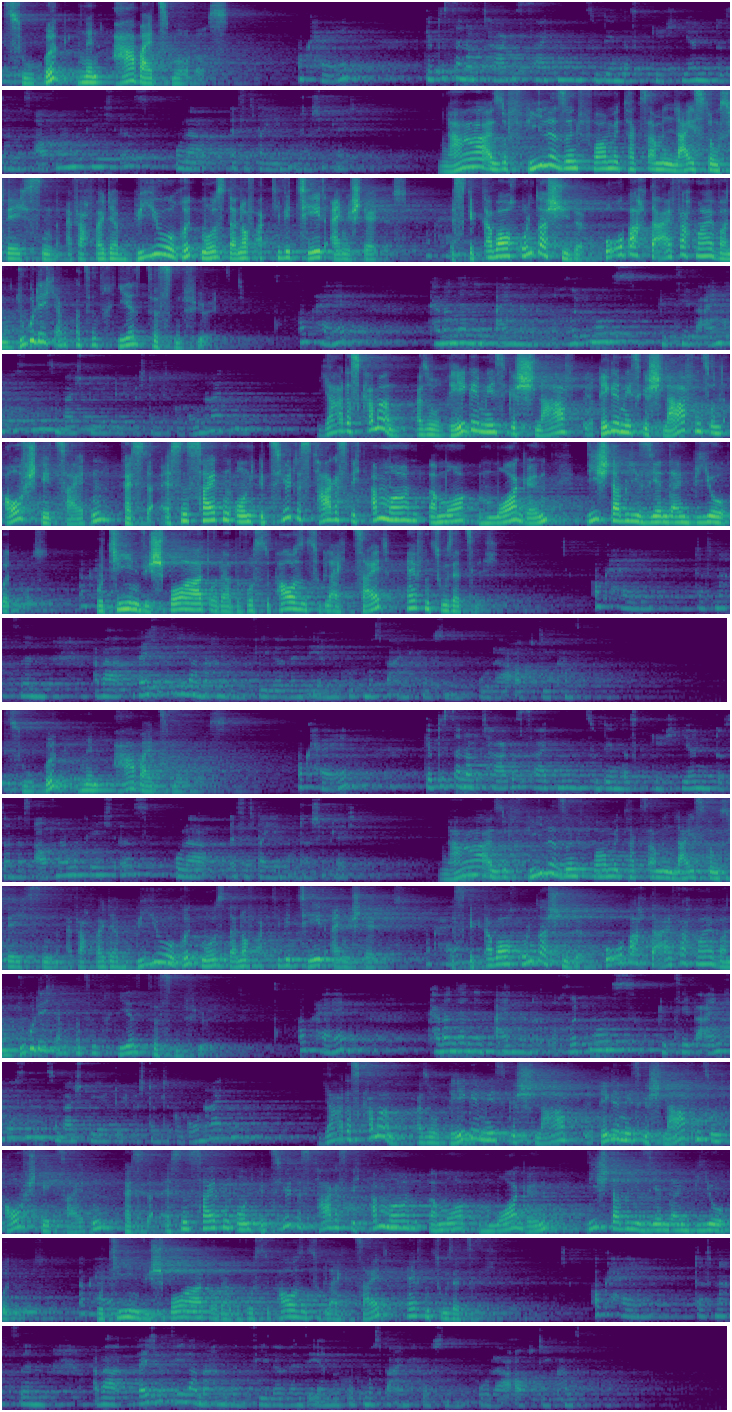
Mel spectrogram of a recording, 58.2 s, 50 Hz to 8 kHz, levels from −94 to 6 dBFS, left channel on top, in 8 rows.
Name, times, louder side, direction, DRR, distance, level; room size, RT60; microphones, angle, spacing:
voice 1, 0.0-2.2 11.7-18.6 19.0-23.9 32.3-41.9 42.2-43.9 44.6-48.5, left 8 dB, 75° left, 14 dB, 0.3 m, -30 dB
voice 2, 3.0-3.5 3.8-8.7 9.0-10.8 18.8-19.2 24.8-25.8 26.1-31.5 44.4-44.8 49.6-50.2 50.6-56.7, right 1 dB, 85° right, 3 dB, 1.3 m, -46 dB
13.5 x 6.7 x 9.5 m, 2.6 s
head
